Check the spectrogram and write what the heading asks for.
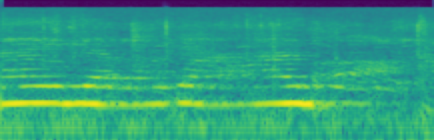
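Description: A young girl singing into a handheld microphone, holding one steady note for about a second and a half before her voice falls away near the end.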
